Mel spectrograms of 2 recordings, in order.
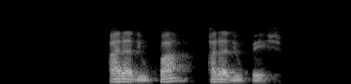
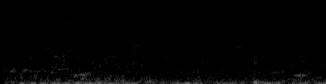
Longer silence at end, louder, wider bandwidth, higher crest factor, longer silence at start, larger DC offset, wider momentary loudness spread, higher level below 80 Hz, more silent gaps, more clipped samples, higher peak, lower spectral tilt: first, 0.75 s vs 0 s; first, -26 LUFS vs -56 LUFS; second, 6 kHz vs 11.5 kHz; first, 22 dB vs 16 dB; first, 1.1 s vs 0.05 s; neither; first, 10 LU vs 4 LU; second, -62 dBFS vs -56 dBFS; first, 1.98-2.07 s vs none; neither; first, -6 dBFS vs -38 dBFS; first, -8.5 dB/octave vs -3.5 dB/octave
